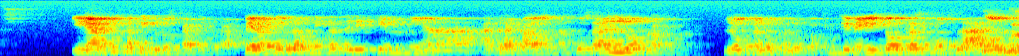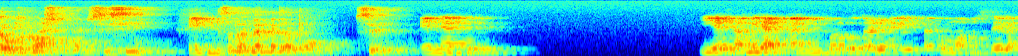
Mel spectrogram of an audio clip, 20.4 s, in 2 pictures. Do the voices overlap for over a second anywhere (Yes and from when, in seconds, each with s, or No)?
Yes, from 9.8 s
